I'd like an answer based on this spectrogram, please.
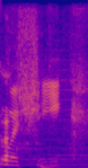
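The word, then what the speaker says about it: Lashiec: It's actually Lashik. Lashik? Okay. Like we're gonna start pronouncing names by the correctly first now.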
